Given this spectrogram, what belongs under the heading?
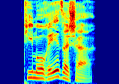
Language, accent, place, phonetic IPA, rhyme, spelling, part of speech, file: German, Germany, Berlin, [timoˈʁeːzɪʃɐ], -eːzɪʃɐ, timoresischer, adjective, De-timoresischer.ogg
- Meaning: inflection of timoresisch: 1. strong/mixed nominative masculine singular 2. strong genitive/dative feminine singular 3. strong genitive plural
